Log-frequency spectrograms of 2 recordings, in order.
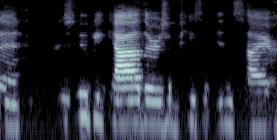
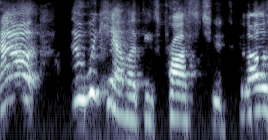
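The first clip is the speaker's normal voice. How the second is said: furious, loud, angry yelling; 7 semitones higher, 7 dB louder than usual. Voicing a guard who won't let the group go: angry yelling guard. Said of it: "starts yelling, getting angry".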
